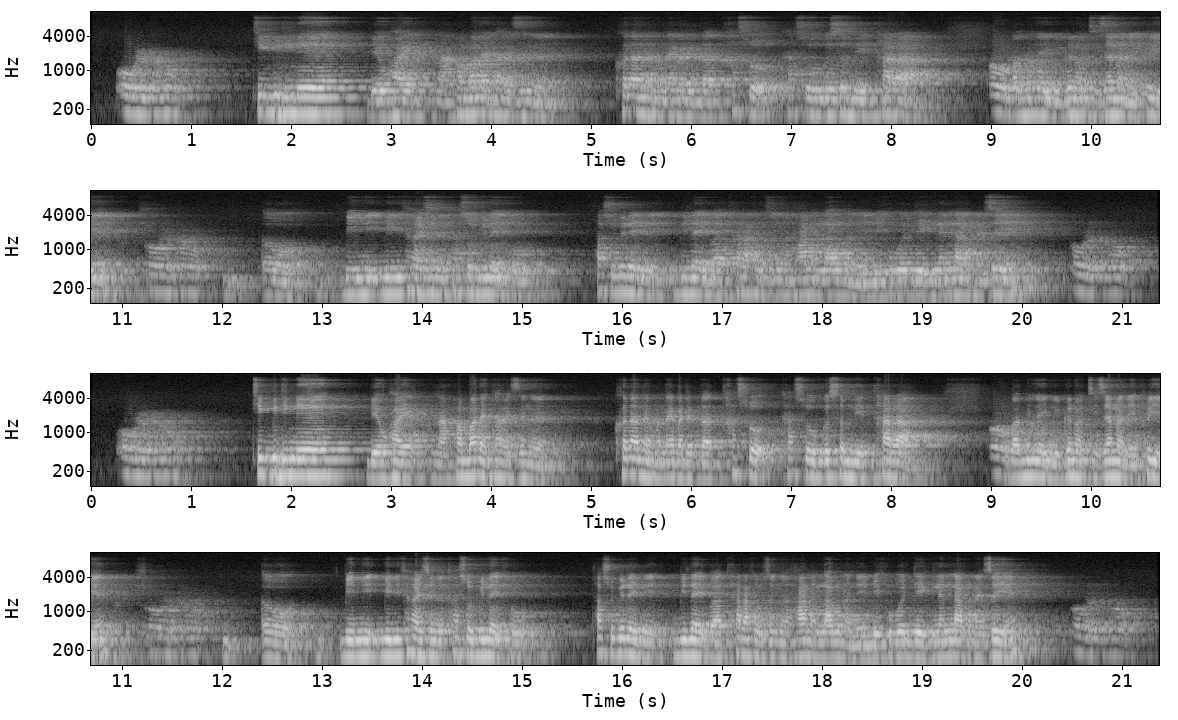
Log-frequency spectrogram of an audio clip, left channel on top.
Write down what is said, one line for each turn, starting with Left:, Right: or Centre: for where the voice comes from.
Left: औ नोंथां औ
Right: थिग बिदिनो बेवहाय नाफाम बानायनो थाखाय जोङो खोनानो मोननाय बादिब्ला थास' थास' गोसोमनि थारा
Left: औ
Right: बा
Left: नोंथां
Right: बिलाइनि
Left: औ
Right: गोनांथि जानानै फैयो।
Left: औ नोंथां औ
Right: औ बेनि बेनि थाखाय जोङो थास' बिलाइखौ थास' बिलाइनि बिलाइ एबा थाराखौ जोङो हानानै लाबोनानै बेखौबो देग्लिनानै लाग्रोनाय जायो।
Left: औ नोंथां औ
